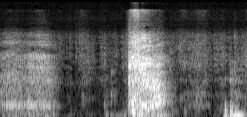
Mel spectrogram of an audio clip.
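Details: Male, reportedly sick, sneezing: a breathy intake, then one sharp, explosive sneeze followed by a soft sniff; a single sneeze.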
